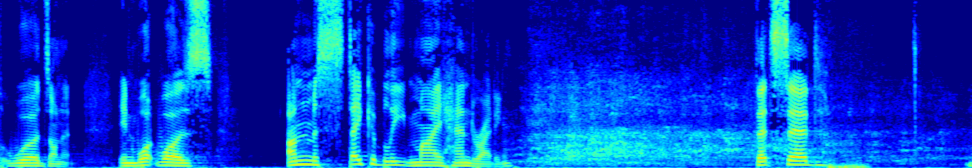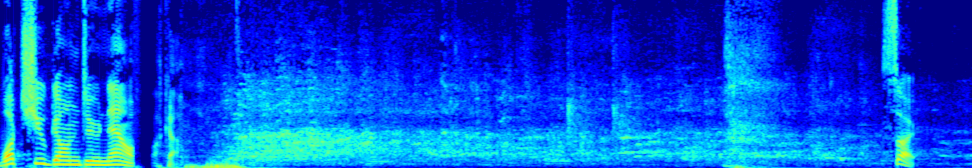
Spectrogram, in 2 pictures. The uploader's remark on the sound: Recorded live at Belconnen Arts Centre, Canberra. (666 ABC Canberra).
